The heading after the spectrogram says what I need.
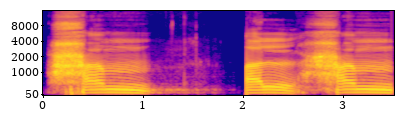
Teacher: ہا جب ادا کرتے ہیں تو حلق سے آواز آتی ہے، حلق سے ادا ہوتا ہے، یہ ہلکی ہوتا ہے، ہا ہلکی اس کو بولتے ہیں، یہ بھارا نہیں ہوتا، اس میں سانس کی آواز آتی ہے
